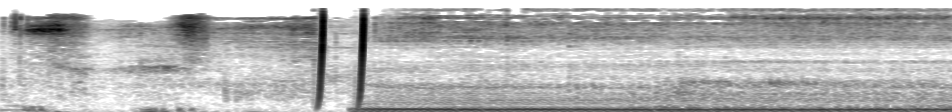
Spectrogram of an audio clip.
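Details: Growling Shiba Inu, a family pet, showing affection toward its owners rather than anger: after two sharp clicks, one steady low rumbling growl held for about three seconds indoors.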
